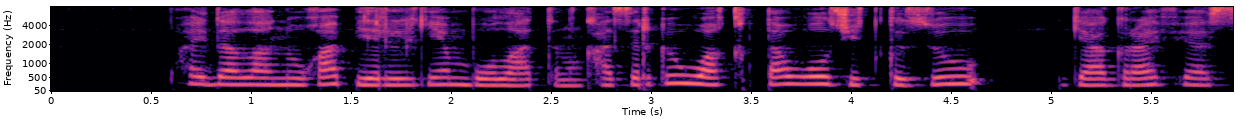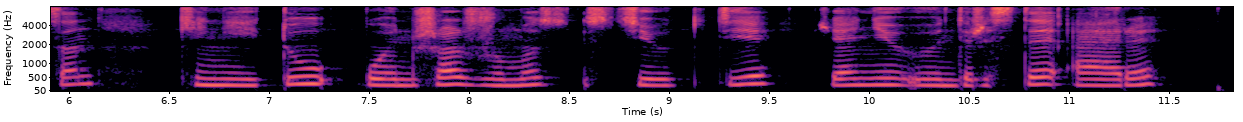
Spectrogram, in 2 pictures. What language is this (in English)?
Kazakh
